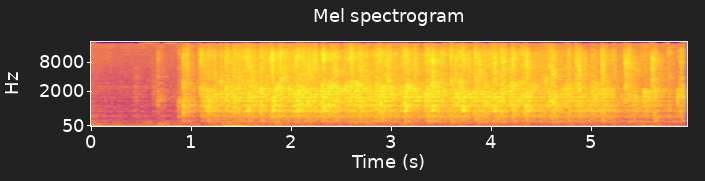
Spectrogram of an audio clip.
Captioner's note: audience applause can be heard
